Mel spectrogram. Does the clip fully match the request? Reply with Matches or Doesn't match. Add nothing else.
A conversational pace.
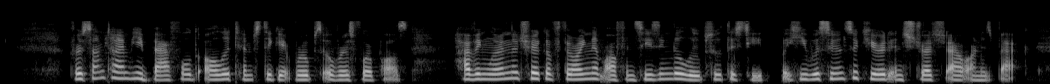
Doesn't match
